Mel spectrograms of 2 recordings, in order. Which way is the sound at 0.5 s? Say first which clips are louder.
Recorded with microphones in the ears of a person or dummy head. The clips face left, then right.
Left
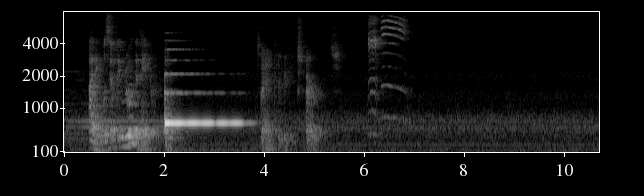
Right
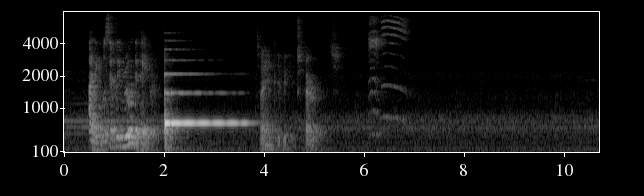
Right 1 dB; 65° right (ahead or behind).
